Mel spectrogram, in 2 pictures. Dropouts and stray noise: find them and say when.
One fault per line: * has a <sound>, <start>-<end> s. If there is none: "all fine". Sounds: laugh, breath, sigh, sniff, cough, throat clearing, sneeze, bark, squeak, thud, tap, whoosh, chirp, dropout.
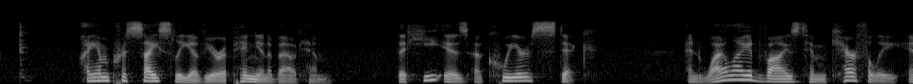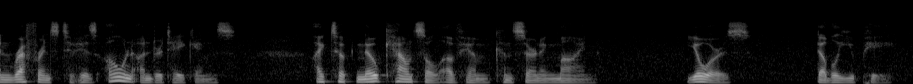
* has a tap, 0.2-0.3 s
